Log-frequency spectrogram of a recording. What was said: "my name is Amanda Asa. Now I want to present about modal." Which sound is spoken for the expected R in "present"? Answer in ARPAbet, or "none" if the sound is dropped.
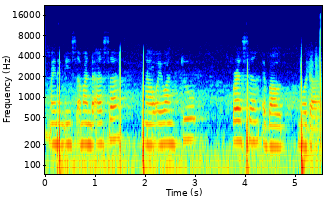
none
